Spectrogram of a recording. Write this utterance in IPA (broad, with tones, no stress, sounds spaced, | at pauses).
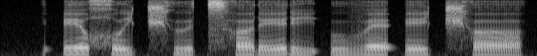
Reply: ʔ e˦ χʷ i˧ t͡ʃʰ ɯ˧ t͡sʰ ʌ˧ ɾ e˨˦ ɾ i˨ ʔ u˧ β ɛ˧ ʔ e˦ t͡ʃʰ ʌ˦˨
